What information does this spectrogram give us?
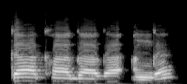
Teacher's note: क वर्ग का उच्चारण क ख ग घ अंग, ठीक है, कंठ से होता है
